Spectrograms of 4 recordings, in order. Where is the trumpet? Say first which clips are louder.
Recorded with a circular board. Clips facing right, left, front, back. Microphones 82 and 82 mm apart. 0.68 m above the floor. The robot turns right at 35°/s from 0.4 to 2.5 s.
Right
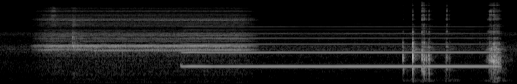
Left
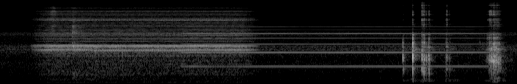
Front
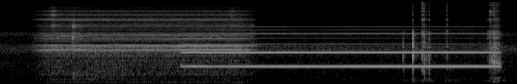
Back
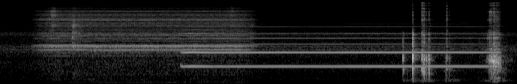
Right 5 dB, even; 105° right; by 5.0 s 80° right.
